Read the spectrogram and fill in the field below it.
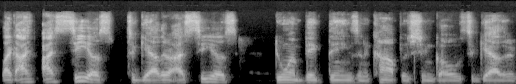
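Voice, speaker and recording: A man in a normal speaking voice, fairly low pitch with ordinary pitch variation, moderate pace, dry, close sound with no echo and a quiet background. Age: 40s. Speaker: podcast co-host. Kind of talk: casual chat.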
